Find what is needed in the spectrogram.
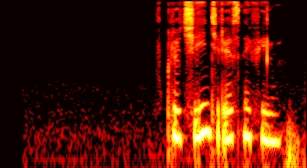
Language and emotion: Russian, neutral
